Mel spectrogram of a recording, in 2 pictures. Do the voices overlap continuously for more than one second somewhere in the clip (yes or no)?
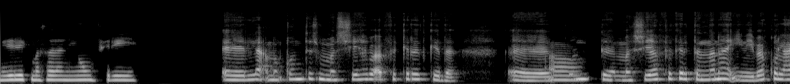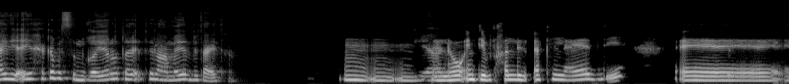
no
